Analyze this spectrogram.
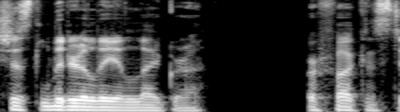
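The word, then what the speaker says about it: Allegra: to go featuring snow do you want to pronounce the last name uh snow alra sure algra we're stupid it's algra I don't know why I don't know I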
